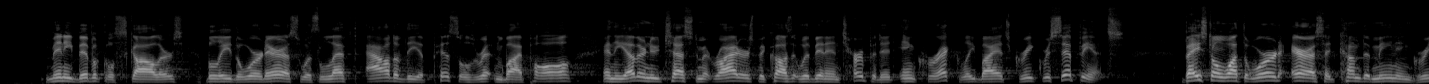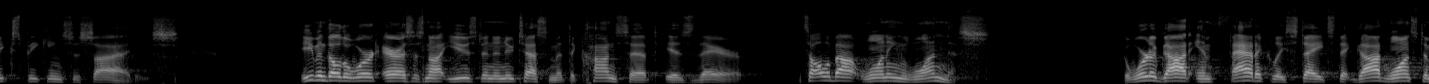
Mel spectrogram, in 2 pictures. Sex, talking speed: male, 160 wpm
